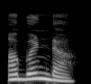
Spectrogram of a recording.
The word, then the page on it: ಅಬಂಡು: abaṇḍu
